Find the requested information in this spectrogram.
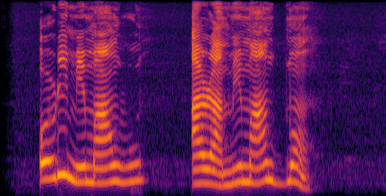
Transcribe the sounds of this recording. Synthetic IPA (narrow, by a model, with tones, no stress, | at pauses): o˧ɾi˦˨mĩ˧mãː˦˧n̩˦wu˦ | a˧˨ɾa˨mĩ˨˧˦mãː˦˧˦n̩˦ɡ͡bɔ̃˦˨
